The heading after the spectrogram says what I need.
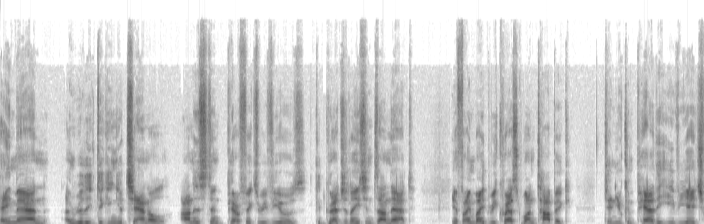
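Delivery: put-on Austrian accent, action-star voice. Reading a comment on his channel aloud in Arnold voice. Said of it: "I'm going to read it in the voice of Arnold".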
